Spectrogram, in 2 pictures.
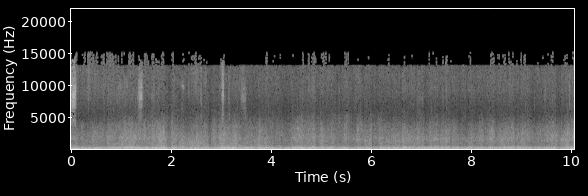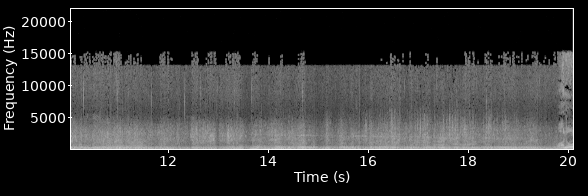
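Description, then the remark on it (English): Spitfire and Hurricane fighter planes fly by, a loud, continuous low droning roar of piston engines with a steady rumbling hum and some wind buffeting, holding for about twenty seconds without talk. “Oh, a flyby from the Spitfires and Hurricanes.”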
